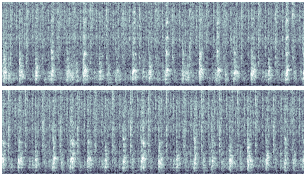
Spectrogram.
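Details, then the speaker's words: Sharp, hollow, deep knock about three times a second, steady over the idle. This is rod knock, a bad connecting-rod bearing, though crankshaft bearings can make the same low deep knock. "the term rod knock is pretty common and a lot of people have heard it and essentially just means that the connecting rod from the crankshaft of the Piston has a bad bearing"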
